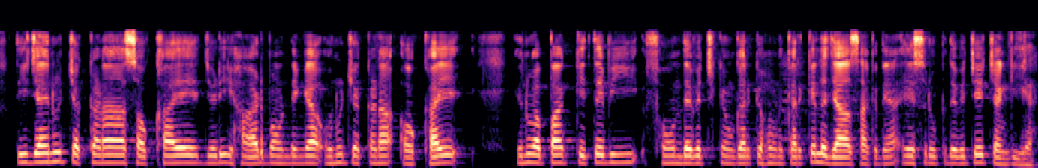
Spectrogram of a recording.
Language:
Punjabi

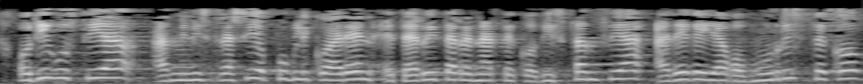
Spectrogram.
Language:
Basque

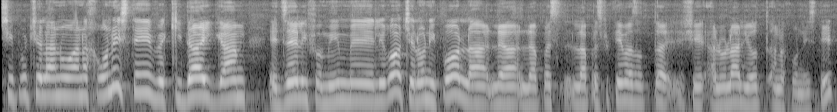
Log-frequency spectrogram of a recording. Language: Hebrew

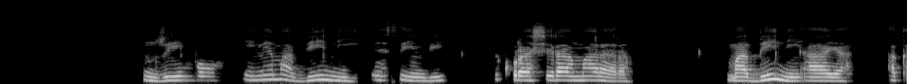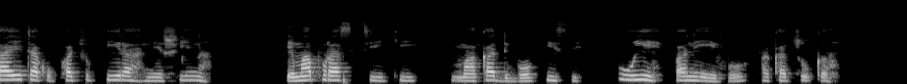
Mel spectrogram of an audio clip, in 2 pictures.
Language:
Shona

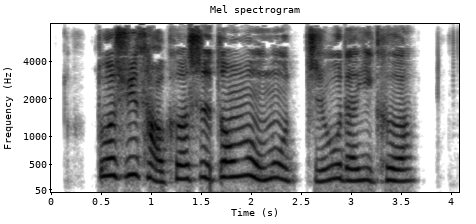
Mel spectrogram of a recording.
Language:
Chinese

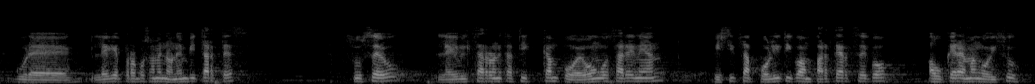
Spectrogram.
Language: Basque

